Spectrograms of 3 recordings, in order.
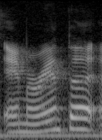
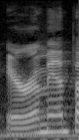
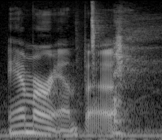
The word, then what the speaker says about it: Amarantha: I said, Feyre meets Amarantha and a bargain is struck. – Mm. Also, I realized I was saying Amarantha's name wrong. I've been saying Aramantha. I thought the R and the M were switched.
